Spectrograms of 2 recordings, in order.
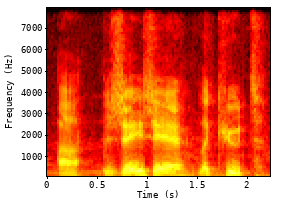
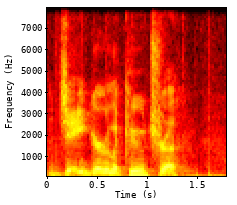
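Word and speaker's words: Jaeger-LeCoultre: Next, I would go for JAEGER LECOULTRE, for y'all that don't know how to say it right. All you ingrates, JAEGER LECOULTRE, Polaris, right?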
